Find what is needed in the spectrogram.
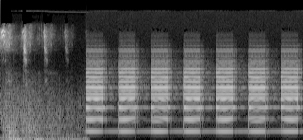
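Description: A loud, buzzy electronic alarm tone pulsing on and off about eight times, roughly one and a half beeps a second. It comes in about two seconds in, as the rumbling intro sound stops.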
